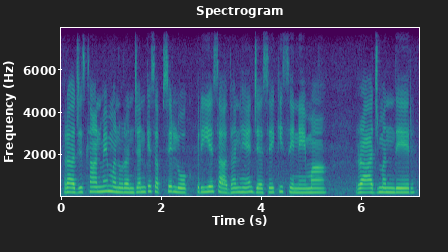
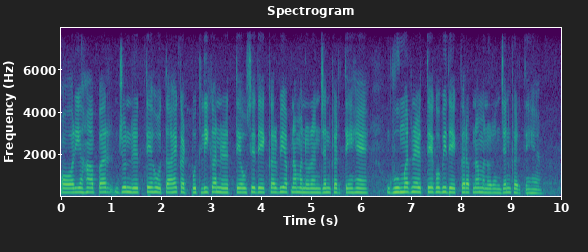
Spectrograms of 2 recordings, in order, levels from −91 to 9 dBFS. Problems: constant background noise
